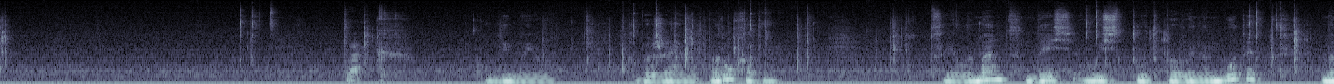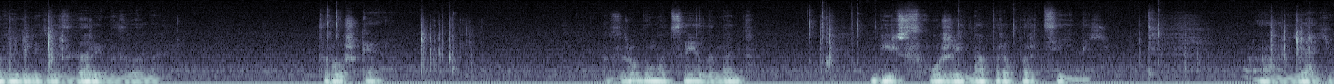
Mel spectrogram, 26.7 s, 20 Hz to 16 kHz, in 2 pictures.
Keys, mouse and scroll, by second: 7.6 alt+middle click, 9.1 g, 22.1-26.2 middle drag, 26.2 g.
